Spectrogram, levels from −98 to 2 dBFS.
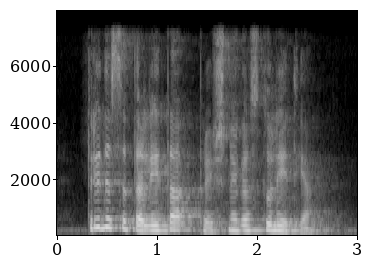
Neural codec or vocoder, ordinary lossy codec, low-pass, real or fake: vocoder, 22.05 kHz, 80 mel bands, Vocos; none; 7.2 kHz; fake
